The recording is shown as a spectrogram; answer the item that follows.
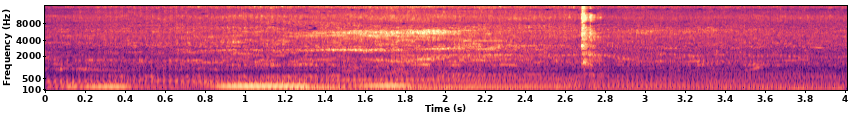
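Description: Motorcycle engine running close by, getting louder about a second in and then slowly fading as the bike passes and slows.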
